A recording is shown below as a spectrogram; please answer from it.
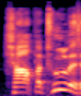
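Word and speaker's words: Tchoupitoulas: knows this mouthful which by the way is pronounced chapula Street chapatas being the now extinct tribe that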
